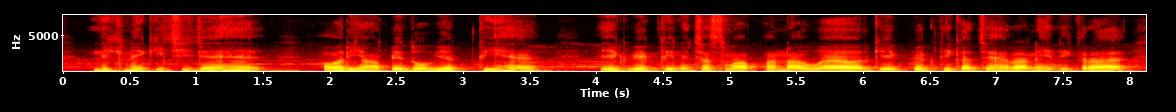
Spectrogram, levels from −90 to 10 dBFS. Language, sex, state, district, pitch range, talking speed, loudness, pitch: Hindi, male, Jharkhand, Deoghar, 130-135 Hz, 190 wpm, -17 LUFS, 130 Hz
